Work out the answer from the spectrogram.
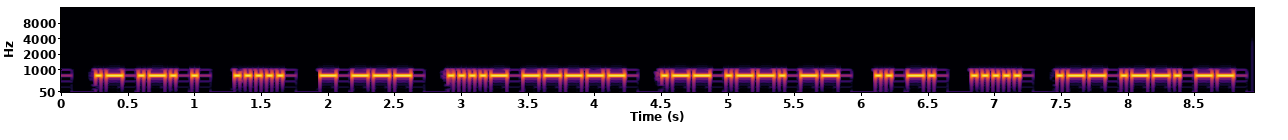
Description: Morse code, heard as a keyed tone, about 30 wpm, 750 Hz. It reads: ARE 5 TO 40 WPM IN 5 WPM
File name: Morse / 30WPM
